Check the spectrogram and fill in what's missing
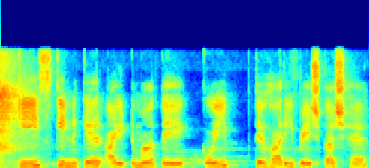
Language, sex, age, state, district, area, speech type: Punjabi, female, 18-30, Punjab, Rupnagar, urban, read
